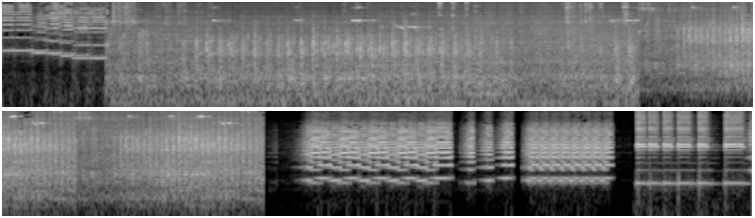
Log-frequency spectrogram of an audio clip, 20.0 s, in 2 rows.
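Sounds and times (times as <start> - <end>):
diesel engine clattering: 1.4 - 13.6.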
